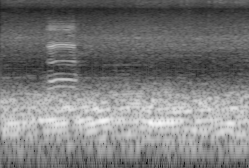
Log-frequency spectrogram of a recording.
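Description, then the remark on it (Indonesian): Steady, dense rumble of traffic on Jalan Ahmad Yani, a busy main arterial road, engines droning continuously without pause, with a short high-pitched whine cutting through briefly early on. “Ya ini rame banget jalannya karena kita di Jalan Ahmad Yani, jalan utama, jalan arteri gitu.”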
